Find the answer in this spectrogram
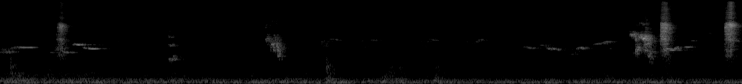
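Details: Budgerigars playing with each other, giving soft scattered chirps and short warbled notes, a few sharper squeaks near the end, over a steady low background rumble.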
